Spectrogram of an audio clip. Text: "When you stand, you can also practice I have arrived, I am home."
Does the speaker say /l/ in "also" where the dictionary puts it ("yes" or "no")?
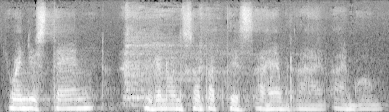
no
